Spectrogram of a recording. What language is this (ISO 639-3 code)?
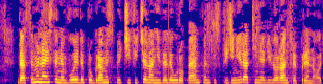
ron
